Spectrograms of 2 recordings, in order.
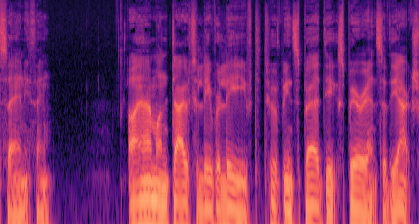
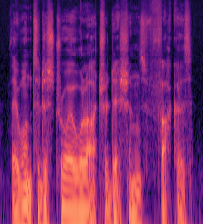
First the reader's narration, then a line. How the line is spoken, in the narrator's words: adds in a mutter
